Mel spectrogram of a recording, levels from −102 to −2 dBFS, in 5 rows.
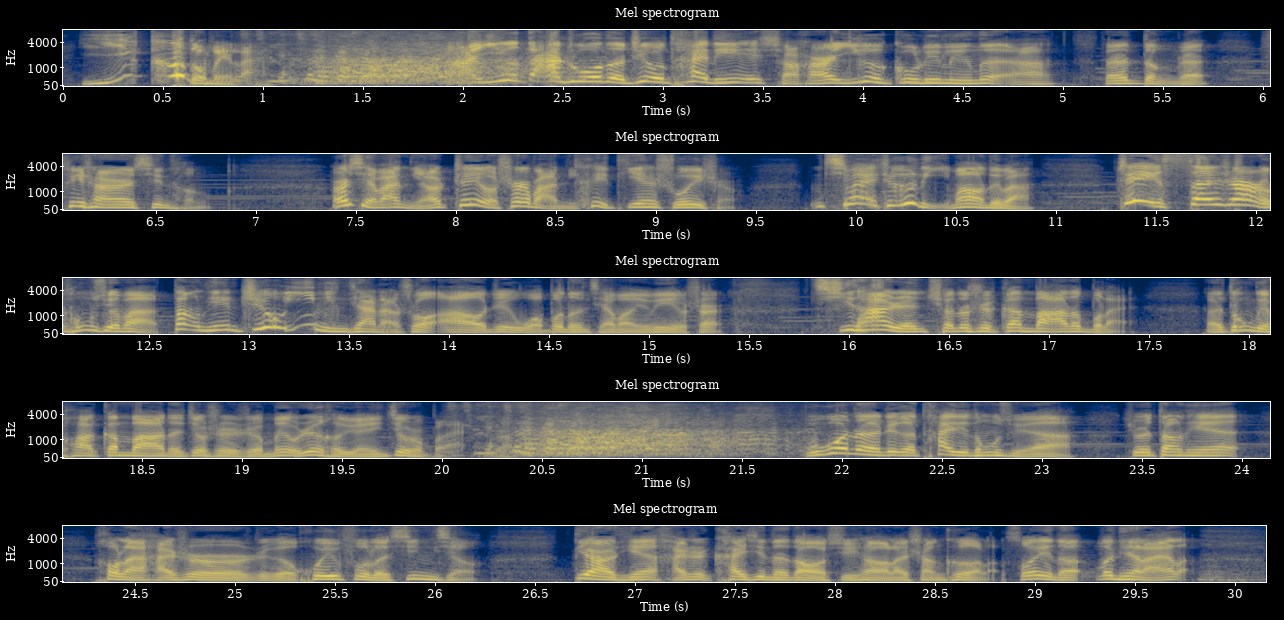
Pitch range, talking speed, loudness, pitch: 125-180 Hz, 340 characters per minute, -19 LUFS, 150 Hz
